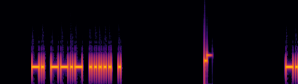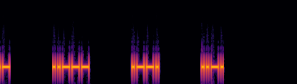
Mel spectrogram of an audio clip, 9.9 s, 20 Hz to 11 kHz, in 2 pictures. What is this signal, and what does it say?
Morse code, heard as a keyed tone, about 30 wpm, spaced as for 15 wpm, 700 Hz. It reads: NQ5E K2PF
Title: USA Call Signs - 4 Characters - 6x Character Spacing - 30wpm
